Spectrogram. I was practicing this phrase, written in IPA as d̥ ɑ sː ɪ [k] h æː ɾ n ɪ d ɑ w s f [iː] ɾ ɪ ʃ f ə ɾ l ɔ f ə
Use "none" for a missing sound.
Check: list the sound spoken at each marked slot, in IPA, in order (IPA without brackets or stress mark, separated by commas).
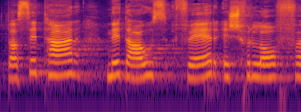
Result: t, ɛː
